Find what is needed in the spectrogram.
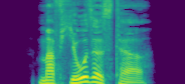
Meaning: inflection of mafios: 1. strong/mixed nominative masculine singular superlative degree 2. strong genitive/dative feminine singular superlative degree 3. strong genitive plural superlative degree
- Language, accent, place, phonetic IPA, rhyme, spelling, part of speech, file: German, Germany, Berlin, [maˈfi̯oːzəstɐ], -oːzəstɐ, mafiosester, adjective, De-mafiosester.ogg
